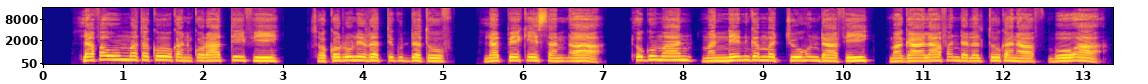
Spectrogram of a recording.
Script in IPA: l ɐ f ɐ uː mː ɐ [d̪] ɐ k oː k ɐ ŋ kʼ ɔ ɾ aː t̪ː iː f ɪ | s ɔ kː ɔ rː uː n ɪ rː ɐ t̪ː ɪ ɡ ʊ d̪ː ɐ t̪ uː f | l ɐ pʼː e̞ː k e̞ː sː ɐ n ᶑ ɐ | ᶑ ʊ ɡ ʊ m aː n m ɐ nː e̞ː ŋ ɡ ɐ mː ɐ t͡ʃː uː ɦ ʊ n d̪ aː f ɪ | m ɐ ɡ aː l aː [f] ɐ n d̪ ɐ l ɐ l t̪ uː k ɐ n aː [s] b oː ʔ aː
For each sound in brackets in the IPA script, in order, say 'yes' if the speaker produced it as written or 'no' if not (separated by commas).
no, yes, no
